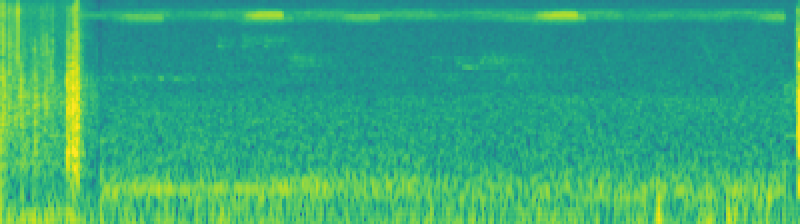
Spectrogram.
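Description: Faint rural field ambience: a steady, thin, high insect trill, brighter in a few short pulses, over a low hum.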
